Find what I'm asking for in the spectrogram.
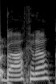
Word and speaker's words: Rybakina: I've gone Rybinka. Not quite. – Rybakina, close. – Rybakina, Elena, for short.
